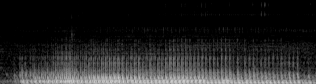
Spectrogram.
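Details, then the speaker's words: Industrial servo motor with a Sick Stegmann Hiperface encoder, bench-tested at very low speed: a fast buzzing chatter of three or four pulses a second as the drive cannot read the position angle. The faulty feedback encoder causes it; miswired motor phases can also. "okay this is the chattering as described it sees the drive cannot figure out the position angle of the feedback device so it is just basically going back and forth it cannot find home"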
